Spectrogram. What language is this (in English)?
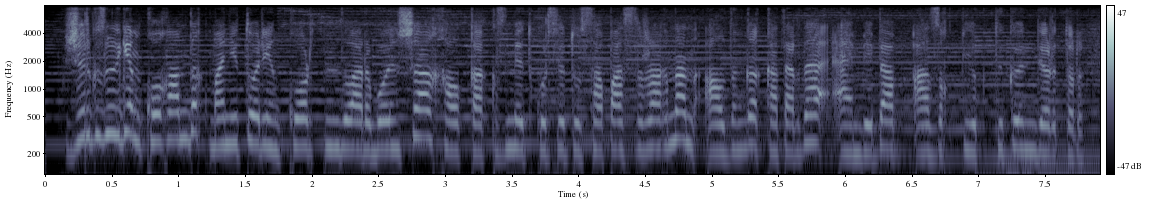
Kazakh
